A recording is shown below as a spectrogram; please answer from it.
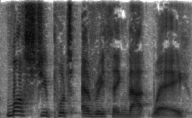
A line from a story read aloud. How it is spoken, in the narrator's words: Lupin responded crossly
